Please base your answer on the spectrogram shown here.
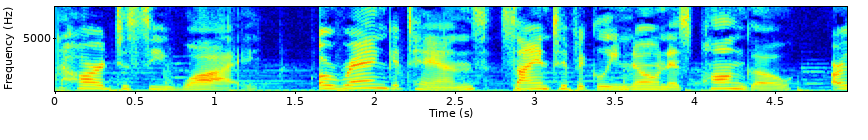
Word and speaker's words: orangutan: on the planet, the orangutan. Pronounced as orang-utan, these remarkable creatures are a testament to the wonders of evolution.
